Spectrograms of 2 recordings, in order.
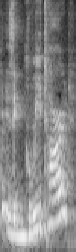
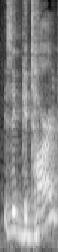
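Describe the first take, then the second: First: "guitard" said GWEE-tard, questioning. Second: "guitard" said gih-TARD, questioning; hard-g "guitard". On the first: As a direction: try "guitard" with a w after the g. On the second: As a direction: try "guitard" with a plain g, no w sound. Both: Shown as a demonstration. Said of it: "How do you pronounce this".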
